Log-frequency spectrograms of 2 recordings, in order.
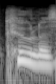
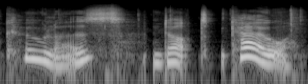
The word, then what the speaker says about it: Coolors: palette to Colours, well, Coolors I suppose it's pronounced with double O, and have a look at it in there.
